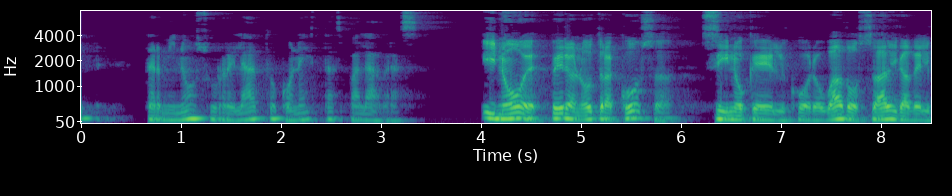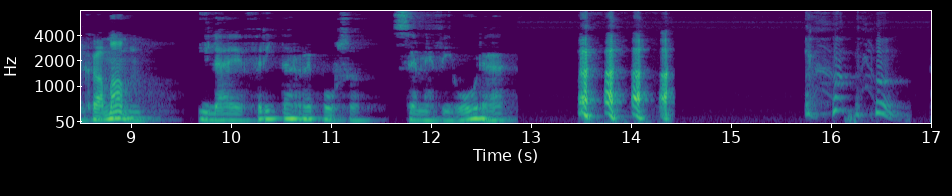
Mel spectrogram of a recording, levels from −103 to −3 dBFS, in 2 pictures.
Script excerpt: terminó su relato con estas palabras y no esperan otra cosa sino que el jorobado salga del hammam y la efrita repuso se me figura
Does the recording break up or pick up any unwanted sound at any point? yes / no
yes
